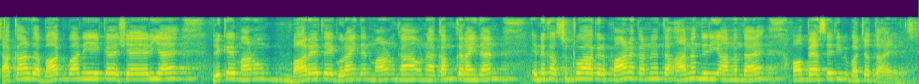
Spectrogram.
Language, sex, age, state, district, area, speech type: Sindhi, male, 60+, Gujarat, Kutch, rural, spontaneous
